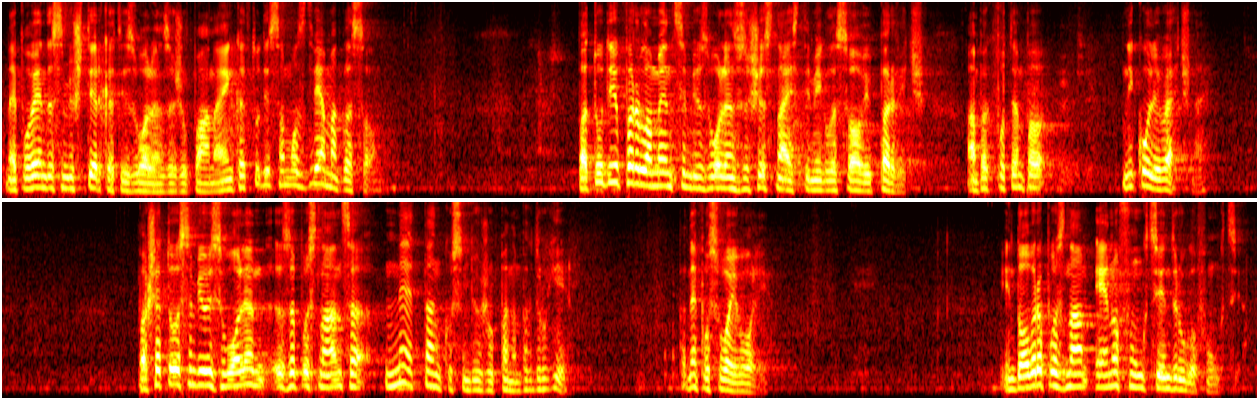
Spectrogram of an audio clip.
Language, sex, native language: Slovenian, male, Slovenian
